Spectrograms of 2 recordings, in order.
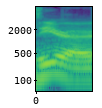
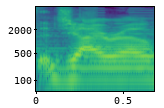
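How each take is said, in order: First: The word is said sounding like 'zero'. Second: The word is said sounding like 'gyro'. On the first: This is the technically correct pronunciation. "Technically it'd be pronounced zero" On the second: This is how the name is said in this game world. "But I think it's gyro in this world"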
